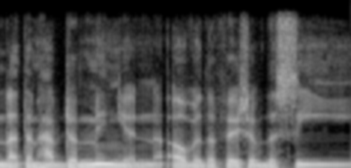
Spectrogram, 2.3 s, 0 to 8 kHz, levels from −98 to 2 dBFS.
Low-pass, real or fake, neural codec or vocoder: 7.2 kHz; real; none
